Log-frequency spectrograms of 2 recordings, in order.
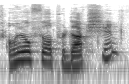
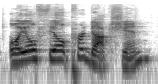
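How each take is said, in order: First: "Oil field production?" rising at the end; intrigued echo question. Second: Said in the usual way. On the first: Retold or imitated. Boy echoes it as question.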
